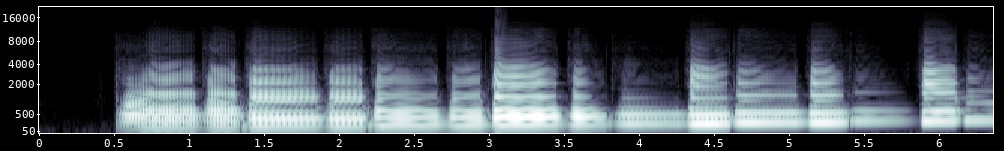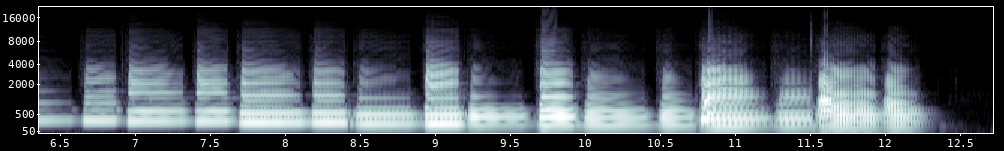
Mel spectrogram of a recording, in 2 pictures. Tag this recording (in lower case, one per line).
woodwind instrument
music
musical instrument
